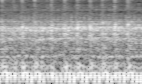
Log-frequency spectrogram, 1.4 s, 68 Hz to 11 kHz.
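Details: 1987 Honda Elite 50S, AF05E two-stroke, just after a Malossi 65 cc big bore install, at a fast idle around 1,800–2,000 rpm: quick, even popping beat with no misses or rattles; idles smoothly.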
